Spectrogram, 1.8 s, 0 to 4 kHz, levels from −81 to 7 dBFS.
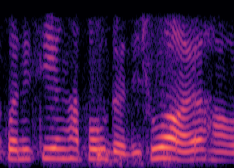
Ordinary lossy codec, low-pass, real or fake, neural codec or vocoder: AAC, 32 kbps; 3.6 kHz; real; none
